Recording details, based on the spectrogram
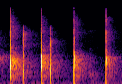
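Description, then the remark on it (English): A handful of sharp, crisp hand claps, about six, land in an uneven, loose rhythm with brief gaps between them. There is no talking. “I think we need a collective clapping of Tim Sullivan being able to unmute himself on the press conference on Monday.”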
